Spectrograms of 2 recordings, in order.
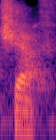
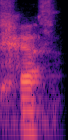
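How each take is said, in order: First: It begins with a ch sound. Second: It begins with a rasp in the throat. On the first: The speaker calls it wrong. "it's not a ch sound ... it's not chef" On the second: The speaker calls it right. "that sound ... kind of towards the back of your throat"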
